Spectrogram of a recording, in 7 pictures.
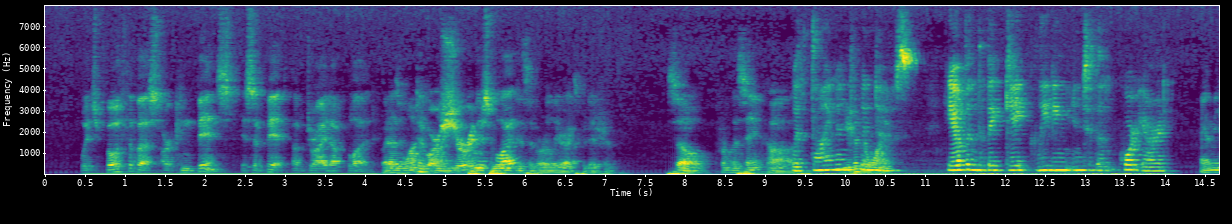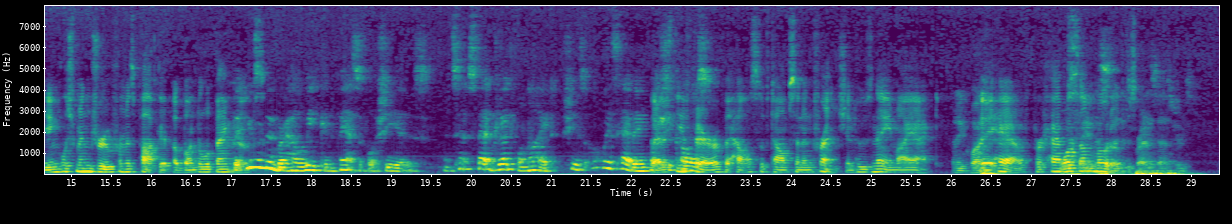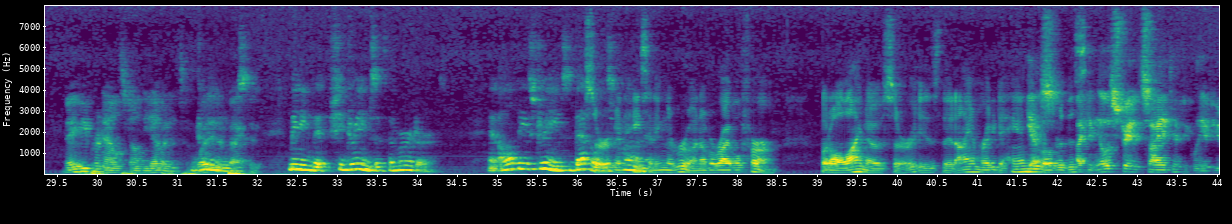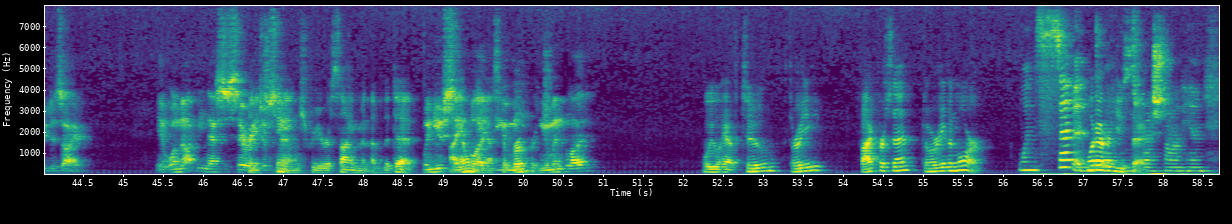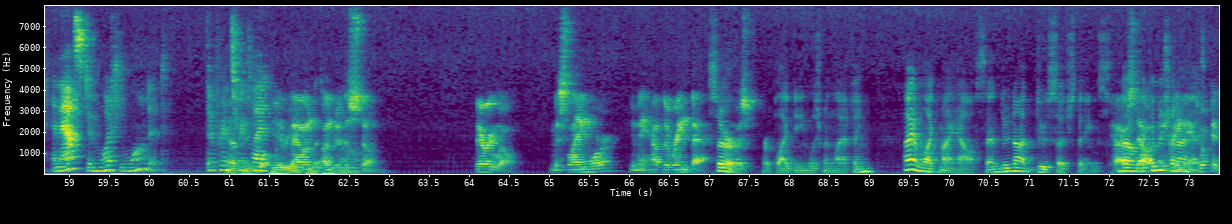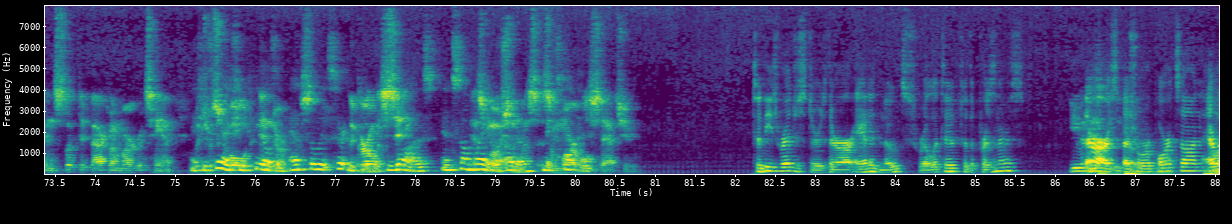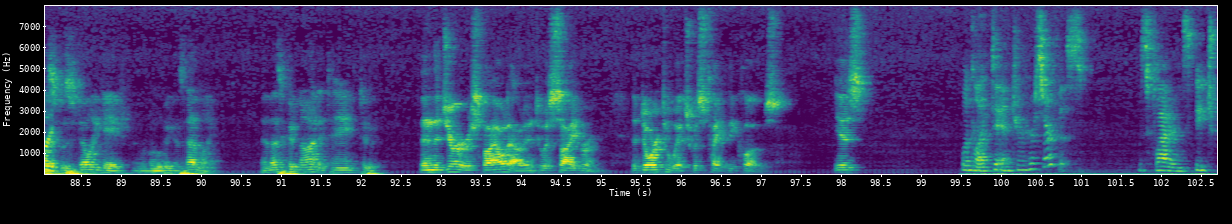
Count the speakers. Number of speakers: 5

